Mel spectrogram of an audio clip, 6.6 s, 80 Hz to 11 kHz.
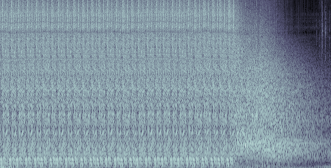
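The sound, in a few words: DP-28 machine gun firing in Garry's Mod (video game)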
